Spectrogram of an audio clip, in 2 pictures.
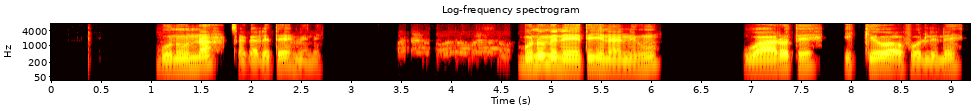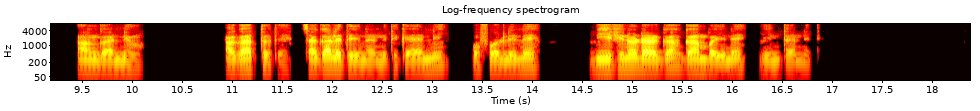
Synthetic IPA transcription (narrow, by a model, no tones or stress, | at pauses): bʊnʊnːɐsɐɡɐlɛt̪ɛmɪnɛ | bʊnʊmɪneːt̪ɪhɪnɐnːɪhʊ | waːɾɔt̪ɛ | ɪkːewɐɔfɔlːɪnɛ | hɐŋɡɐnːɪhʊ | ɐɡɐt̪ːɔt̪ɛsɐɡɐlɛt̪ɛhɪnɐnːɪt̪ɪkɐjɐnːɪ | ɔfɔlːɪnɛ | biːfɪnɔd̪ɐɾɡɐɡɐmbɐjɪnɛɪnt̪ɐnːɪt̪ɪ̥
